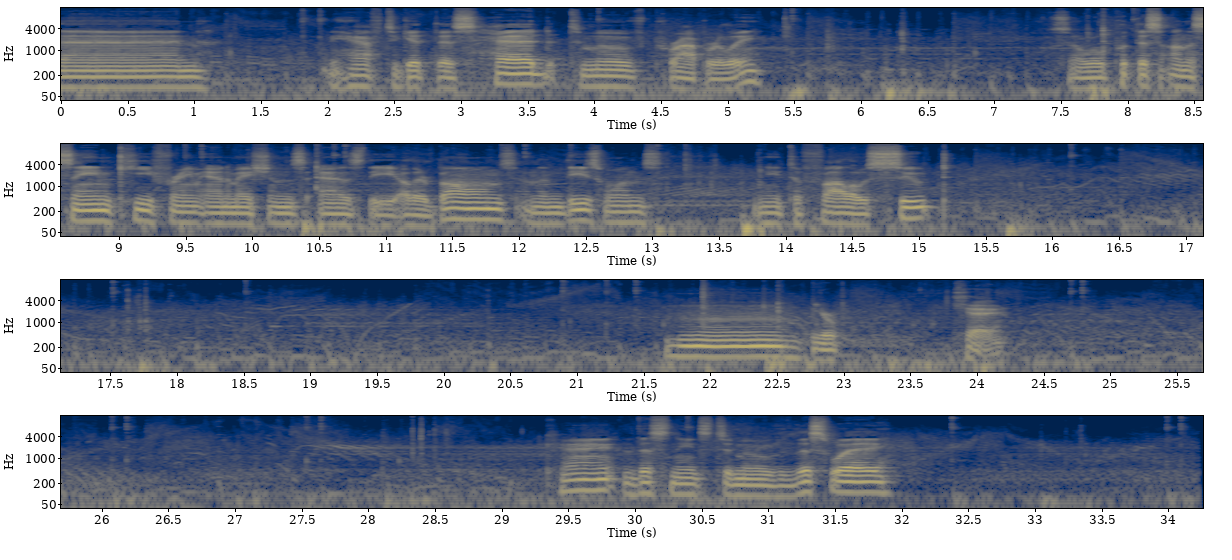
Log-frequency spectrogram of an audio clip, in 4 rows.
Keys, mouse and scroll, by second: 4.1 click, 4.1 right click, 6.3 Right, 7.7 i, 9.6 click, 10.3 i, 12.0 click, 12.5 click, 13.8 Left, 16.1-17.6 shift+drag, 18.6-21.0 drag, 21.3 click, 22.4 KP_Decimal, 24.7 click, 26.1 click, 27.5 click, 30.4-32.4 drag, 34.0 click.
